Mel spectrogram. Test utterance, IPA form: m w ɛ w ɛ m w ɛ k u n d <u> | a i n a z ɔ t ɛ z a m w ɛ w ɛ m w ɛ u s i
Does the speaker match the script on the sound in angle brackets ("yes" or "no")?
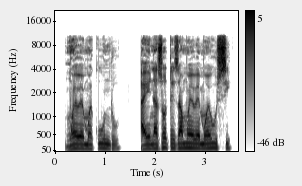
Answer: yes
